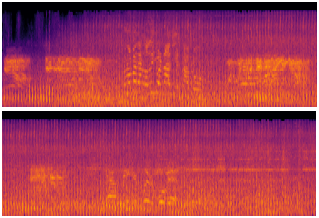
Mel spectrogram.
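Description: A helicopter's rotor thumps rapidly overhead.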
